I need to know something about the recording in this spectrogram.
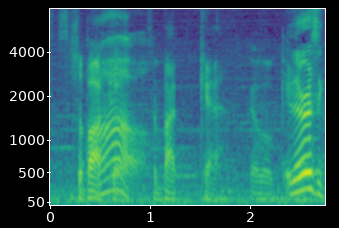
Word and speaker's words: Sobotka: Is that how you pronounce it? Yeah, Sobotka. Sobotka.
